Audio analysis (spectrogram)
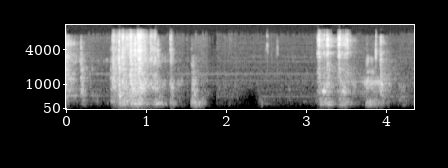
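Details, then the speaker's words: Embroidery machine: fast, uneven rattling stitch bursts that stop and restart as the thread nests under the shirt and the fabric is pulled in, ruining it beyond fixing. Embroidery machine jam. "what happened yeah have you created that it like ate my shirt"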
